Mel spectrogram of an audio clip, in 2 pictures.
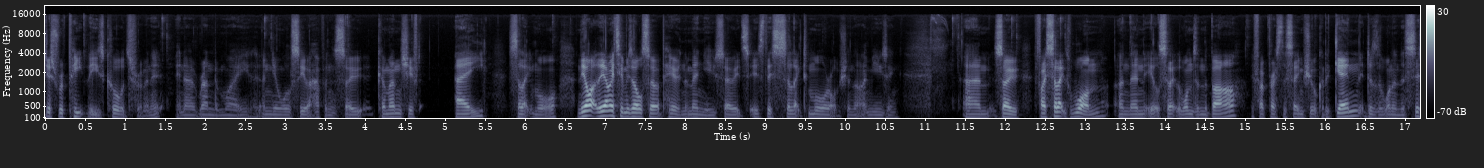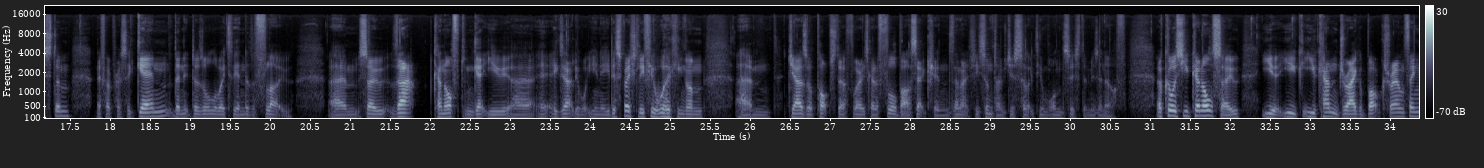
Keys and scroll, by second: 4.6 shift+super+a, 13.9 shift+super+a, 15.7 shift+super+a, 18.2 shift+super+a.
